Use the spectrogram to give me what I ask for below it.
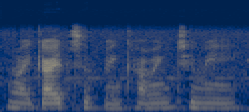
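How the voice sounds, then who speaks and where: A woman leading a guided spiritual energy activation as the guide, speaking in a measured way with long pauses between short phrases. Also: on the low side, little pitch movement, highs cut off, slight background noise.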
